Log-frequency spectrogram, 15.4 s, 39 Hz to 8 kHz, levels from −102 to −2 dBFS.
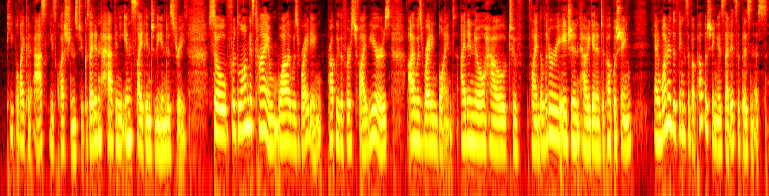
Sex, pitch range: female, 160-215 Hz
